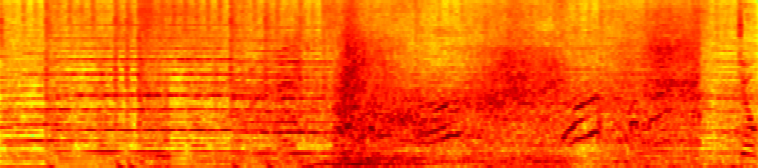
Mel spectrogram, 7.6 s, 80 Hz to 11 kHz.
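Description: A Bugatti Veyron of about 1,200 horsepower pulls hard, its engine note climbing through rising sweeps and gear changes, close and loud, with tyre noise and a roaring rush swelling midway.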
